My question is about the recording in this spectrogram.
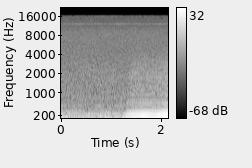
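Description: A pause with only background hiss, then, a little over a second in, a loud steady drone of several unwavering tones starts abruptly and holds.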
